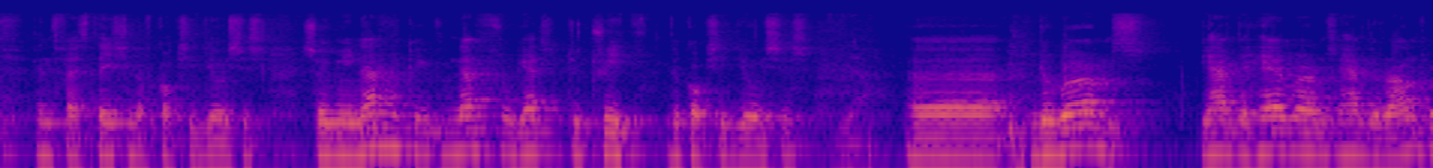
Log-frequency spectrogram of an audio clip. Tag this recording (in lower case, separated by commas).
inside a small room, speech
